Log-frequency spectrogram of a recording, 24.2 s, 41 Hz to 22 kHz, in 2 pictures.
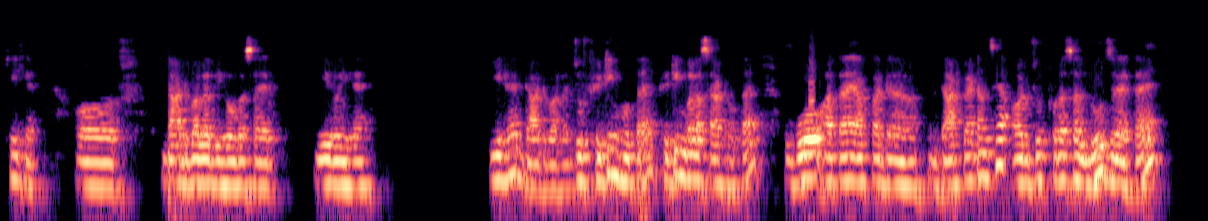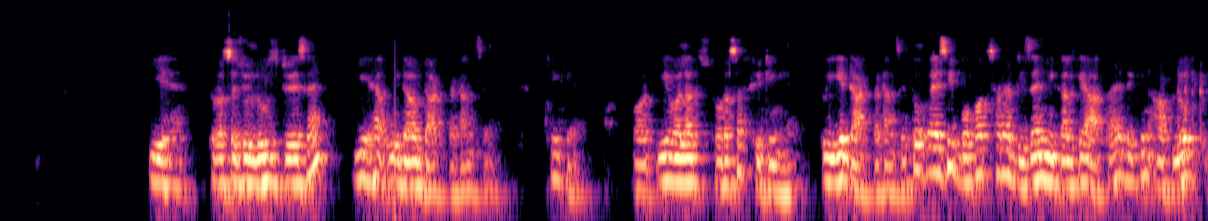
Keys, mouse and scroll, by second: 0.7 scroll up 1, 2.0-2.3 scroll down 1, 2.4-2.8 scroll up 1, 3.6 scroll down 1, 3.9-4.3 scroll up 1, 5.1-8.2 drag, 10.7-11.1 scroll down 1, 15.1-17.3 drag, 17.3 scroll up 1, 19.7-21.2 drag, 21.2-22.3 scroll down 1, 23.0-24.1 drag.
